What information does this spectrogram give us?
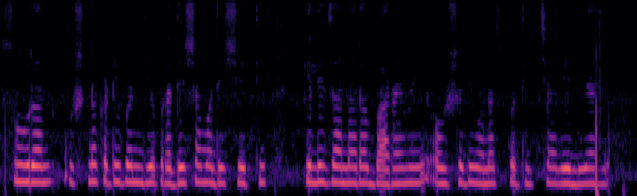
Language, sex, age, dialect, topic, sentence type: Marathi, female, 51-55, Northern Konkan, agriculture, statement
